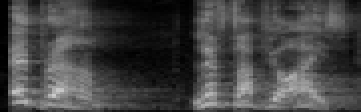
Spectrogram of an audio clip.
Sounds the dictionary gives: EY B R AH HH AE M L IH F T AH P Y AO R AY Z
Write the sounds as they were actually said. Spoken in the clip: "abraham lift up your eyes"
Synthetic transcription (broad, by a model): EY B R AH HH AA M L IH F T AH P Y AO AY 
